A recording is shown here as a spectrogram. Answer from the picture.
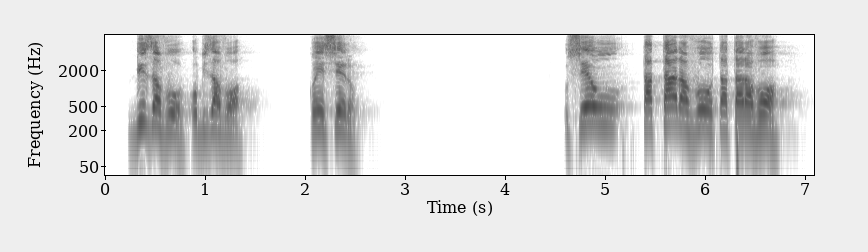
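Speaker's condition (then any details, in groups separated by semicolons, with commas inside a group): No condition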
